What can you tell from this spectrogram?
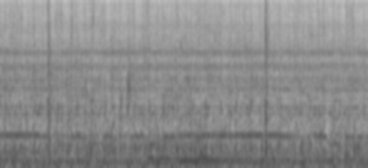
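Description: Fish grilling over a fire: a faint steady crackle with two sharp pops, under a low steady hum that comes and goes.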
